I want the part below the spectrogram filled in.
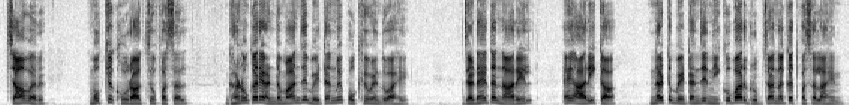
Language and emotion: Sindhi, neutral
